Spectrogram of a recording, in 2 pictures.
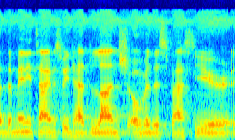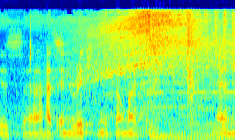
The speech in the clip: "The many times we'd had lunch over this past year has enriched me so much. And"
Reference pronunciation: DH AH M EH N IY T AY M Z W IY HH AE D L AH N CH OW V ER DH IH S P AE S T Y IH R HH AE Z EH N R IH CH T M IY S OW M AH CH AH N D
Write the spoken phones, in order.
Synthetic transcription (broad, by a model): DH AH M EH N IY T AY M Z W IY HH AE D L AH N CH OW V ER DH IH S P AE S T Y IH R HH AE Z EH N R IH CH T M IY S OW M AH CH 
